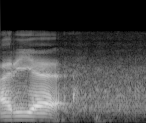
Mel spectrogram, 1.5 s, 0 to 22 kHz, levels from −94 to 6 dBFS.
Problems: constant background noise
